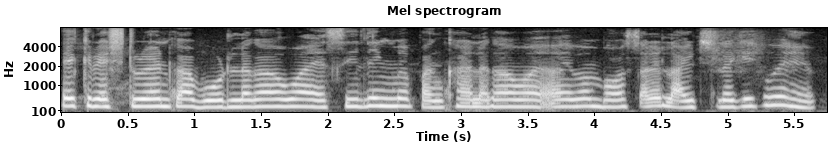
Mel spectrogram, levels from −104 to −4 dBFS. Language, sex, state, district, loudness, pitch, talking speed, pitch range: Hindi, female, Jharkhand, Deoghar, -13 LUFS, 250 Hz, 210 wpm, 240-260 Hz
